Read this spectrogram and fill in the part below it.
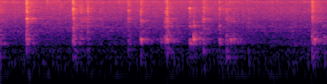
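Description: Carrots with ginger, chili and garlic paste fry in hot oil, a soft crackling sizzle broken by sharp scraping and stirring clicks at an irregular pace.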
